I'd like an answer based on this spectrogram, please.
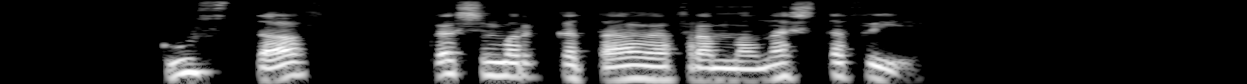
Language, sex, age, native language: Icelandic, male, 30-39, Icelandic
